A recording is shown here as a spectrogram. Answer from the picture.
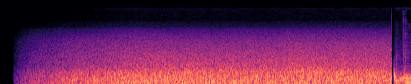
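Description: A steady rushing noise, like surf or static, that fades in over about the first second and cuts off suddenly at the end.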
